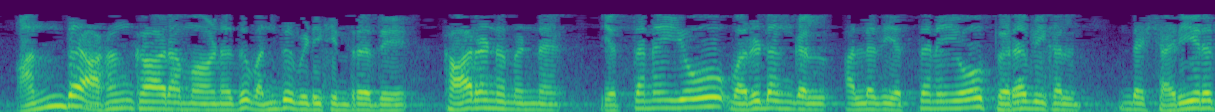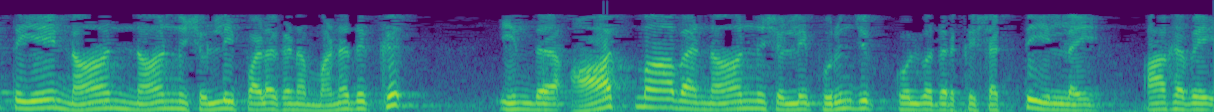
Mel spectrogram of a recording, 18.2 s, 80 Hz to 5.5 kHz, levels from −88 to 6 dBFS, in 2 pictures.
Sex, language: male, Tamil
